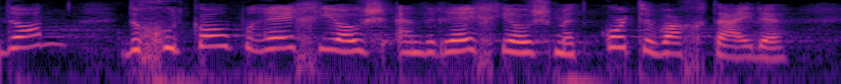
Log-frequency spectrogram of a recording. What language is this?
Dutch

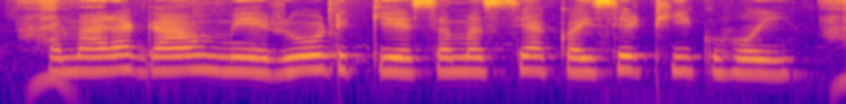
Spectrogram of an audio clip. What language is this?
Bhojpuri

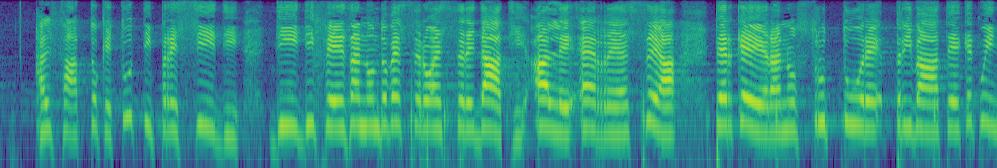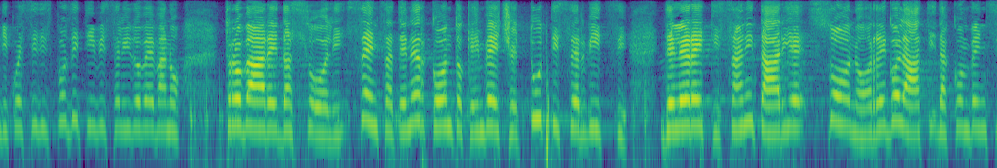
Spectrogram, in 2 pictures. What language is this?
Italian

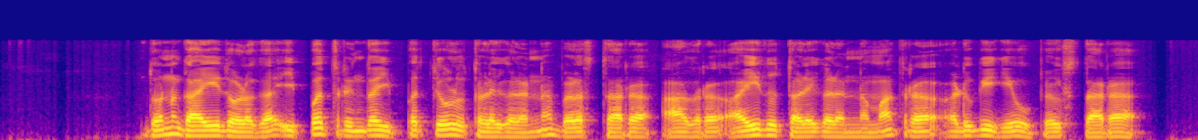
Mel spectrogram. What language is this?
Kannada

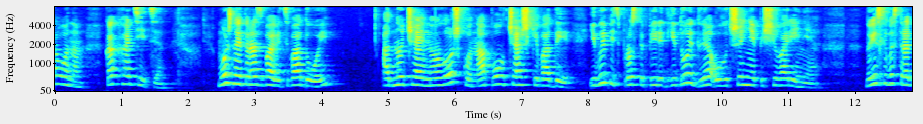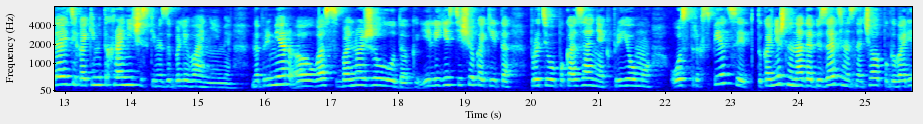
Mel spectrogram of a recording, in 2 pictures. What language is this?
Russian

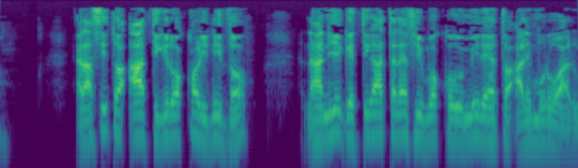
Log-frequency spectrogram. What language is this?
Kikuyu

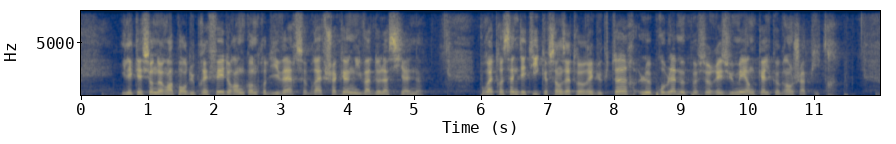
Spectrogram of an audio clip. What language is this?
French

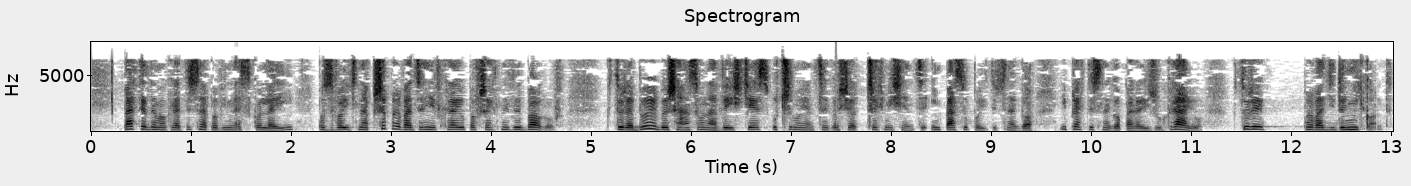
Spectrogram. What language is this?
Polish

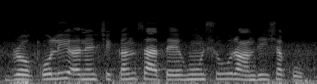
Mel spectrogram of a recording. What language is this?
Gujarati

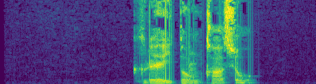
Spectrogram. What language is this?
Japanese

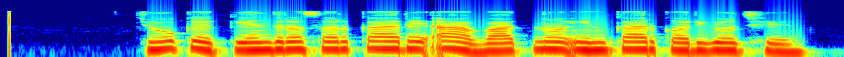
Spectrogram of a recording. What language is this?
Gujarati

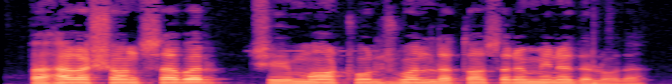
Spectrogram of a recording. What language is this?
Pashto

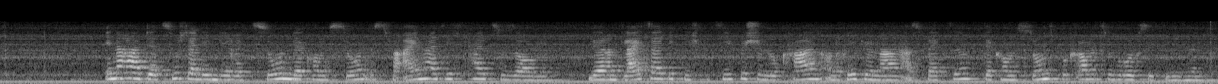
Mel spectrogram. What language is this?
German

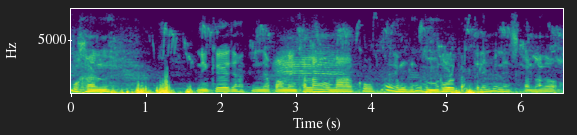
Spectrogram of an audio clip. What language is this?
Santali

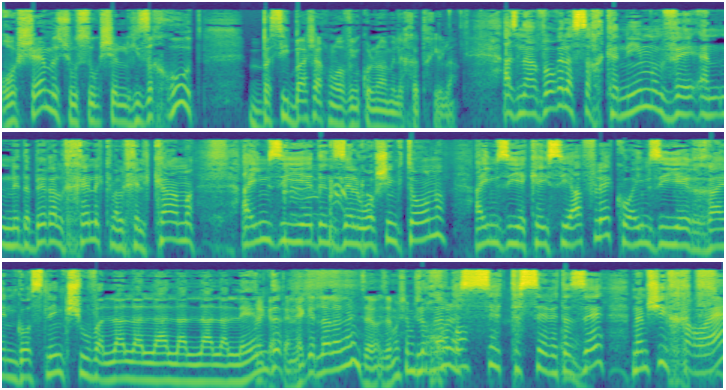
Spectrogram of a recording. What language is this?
Hebrew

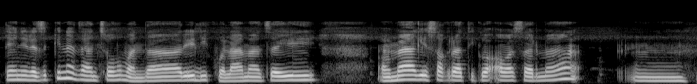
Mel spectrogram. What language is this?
Nepali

